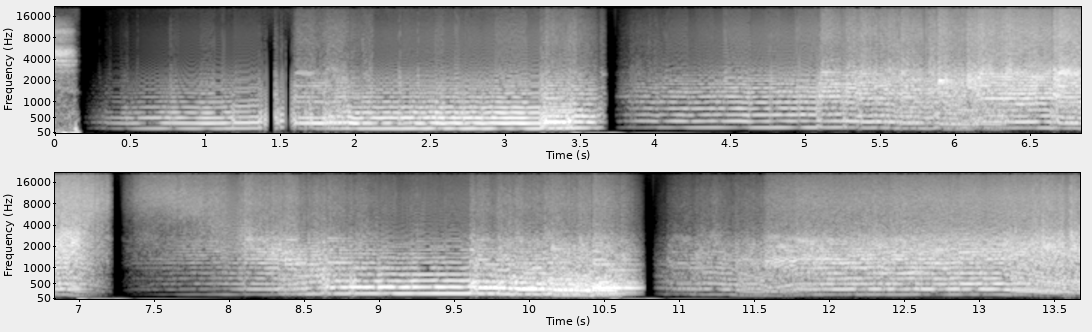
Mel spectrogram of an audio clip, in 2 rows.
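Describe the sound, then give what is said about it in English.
Buzzy modular synthesizer tones pass through a filter whose cutoff follows an envelope, triggered by a gate and shaped in rise and fall by random voltage. Several sustained notes are cut by short gaps, each with a sweeping, swelling timbre. “So I've got the envelope B from the 4MS controlling the cutoff of that filter.”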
